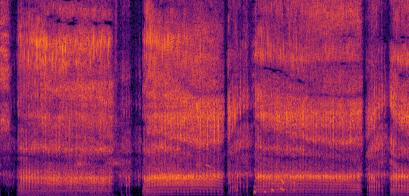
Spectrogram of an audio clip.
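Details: Milo, a pug, growls menacingly while eating squash indoors; long continuous rumbling growls with dense harmonics, broken by short breaths, three sustained bouts.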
